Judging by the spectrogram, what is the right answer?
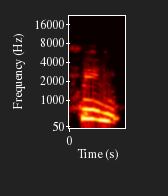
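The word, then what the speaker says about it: fim: Whenever there is a letter M at the end of the word, we will never close our mouth and say ma. Never. It is always nasal sound.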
